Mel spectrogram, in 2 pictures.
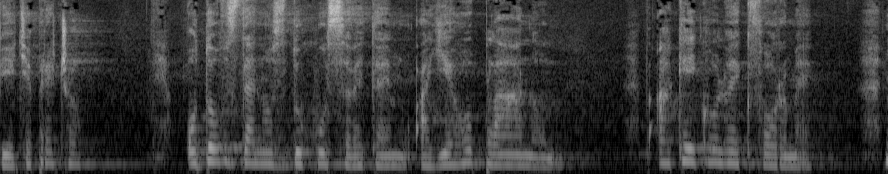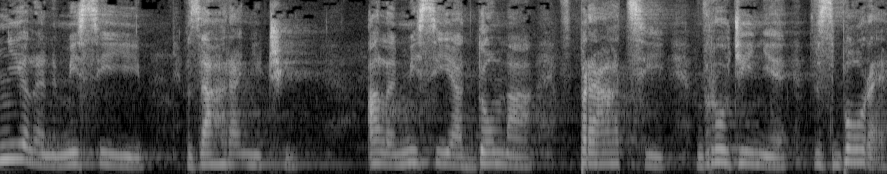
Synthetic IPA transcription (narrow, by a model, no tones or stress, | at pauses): vɪɛcɛpɾɛt͡ʃɔ | ʔɔd̪ɔʊzd̪anɔzd̪uxusʋɛt̪ɛːmṵʔajɛɦɔplaːnɔm | vakɛjkɔʎʋɛkfɔɾmɛ̰ | ɲɪɛlɛnmisijivzaɦɾaɲit͡ʃiʔalɛmisiad̪ɔmafpɾaːt͡sivɾɔɟiɲɛvzbɔɾɛ̰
